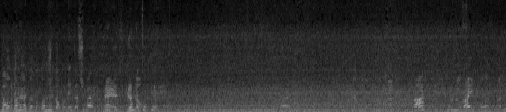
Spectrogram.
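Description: Short bursts of people talking and calling out in the first three seconds and again twice near the end, over a steady rushing background noise.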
